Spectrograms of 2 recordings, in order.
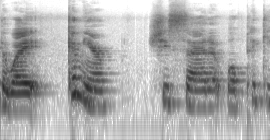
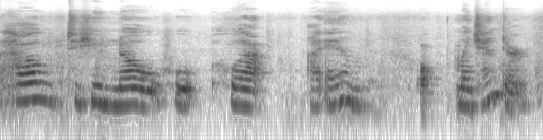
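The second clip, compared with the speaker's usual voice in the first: put-on soft, trembling, shaky, stumbling voice; 7 dB quieter than usual. Reading a story, the narrator answers a kneeling woman in a shaky voice. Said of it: "In in a shaky voice".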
